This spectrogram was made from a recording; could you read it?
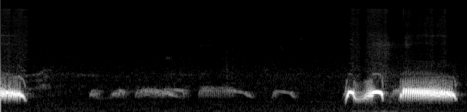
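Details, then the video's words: Spotted dove cooing as a decoy for luring wild doves: a buzzy coo ending, quiet soft murmuring notes, then a loud bending hoot followed by a long vibrating, burry coo. "cu gáy kích bổi nhanh nổi và hiệu quả, tiếng chim cu cườm gáy thúc gù bài bản/ cu đất gù đấu"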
